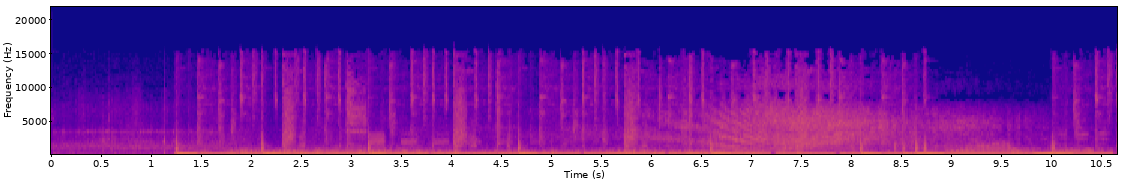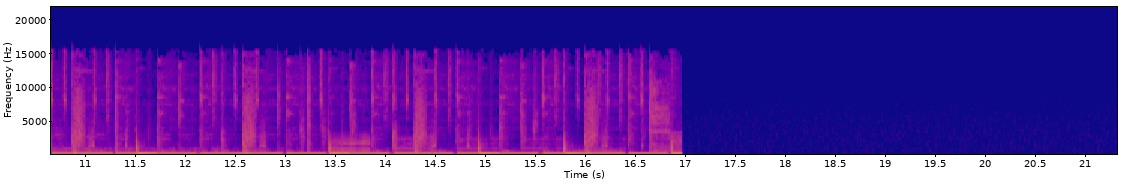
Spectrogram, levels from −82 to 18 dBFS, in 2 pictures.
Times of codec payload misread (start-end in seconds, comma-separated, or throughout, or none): none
